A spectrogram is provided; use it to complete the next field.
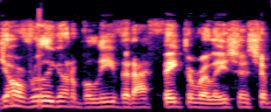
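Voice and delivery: ordinary talk, nothing marked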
